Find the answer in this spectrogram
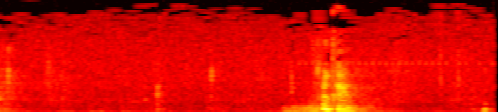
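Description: Quiet room tone, then near the end a man says "okay" once.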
